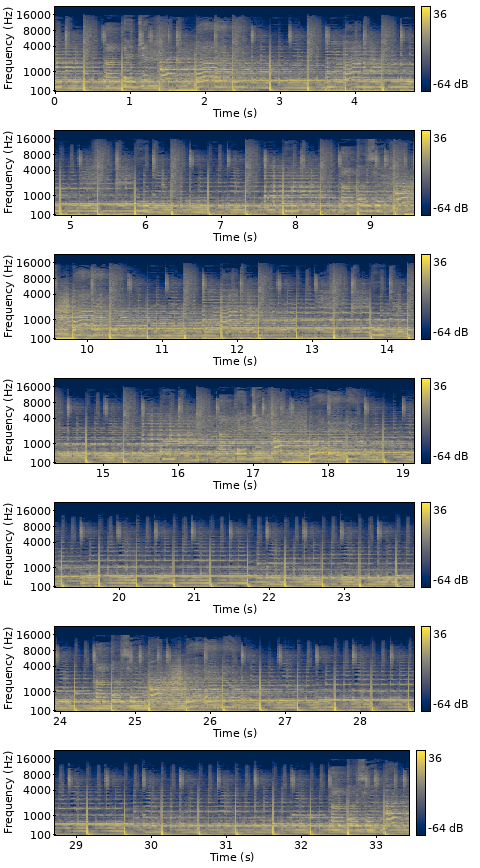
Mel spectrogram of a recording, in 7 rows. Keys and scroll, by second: 8.0 b, 9.1 ], 12.2 x, 13.6 space, 15.2 space, 16.2 [, 16.3 [, 20.4 space, 21.4 [, 21.7 [, 24.2 ], 24.2 ], 24.3 ], 26.1 [, 28.6 space, 31.7 space, 32.3 space.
